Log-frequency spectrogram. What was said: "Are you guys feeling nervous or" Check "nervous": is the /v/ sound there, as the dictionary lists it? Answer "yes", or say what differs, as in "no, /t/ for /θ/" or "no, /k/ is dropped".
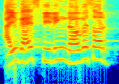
yes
